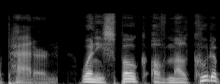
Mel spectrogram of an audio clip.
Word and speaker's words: Malkuta: Yet, Jesus quietly dismantled this entire pattern when he spoke of Malkuta, pronounced Malkut, meaning the living divine reign.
